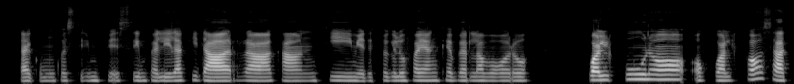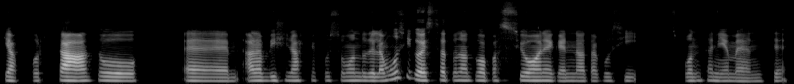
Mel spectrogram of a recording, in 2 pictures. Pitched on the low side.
No: medium, 180 Hz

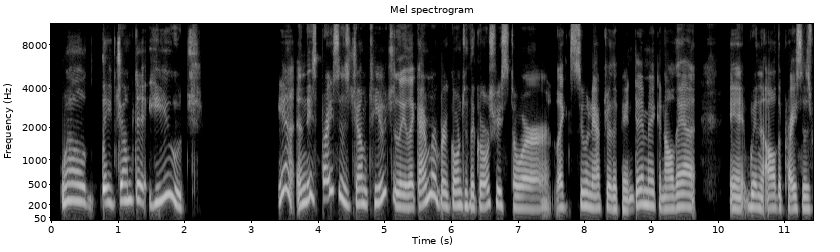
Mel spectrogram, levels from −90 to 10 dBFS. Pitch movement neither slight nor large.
No: wide, 6.2 semitones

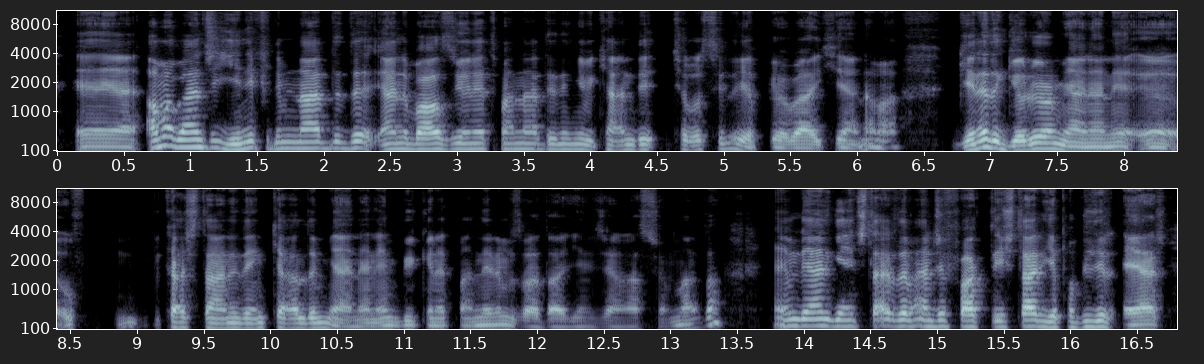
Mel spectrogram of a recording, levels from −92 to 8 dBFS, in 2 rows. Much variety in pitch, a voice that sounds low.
Yes: wide, 7.6 semitones; low, 125 Hz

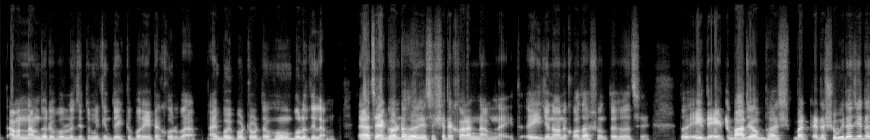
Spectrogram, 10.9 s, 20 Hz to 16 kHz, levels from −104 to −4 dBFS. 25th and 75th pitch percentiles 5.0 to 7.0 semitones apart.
Yes: wide, 5.6 semitones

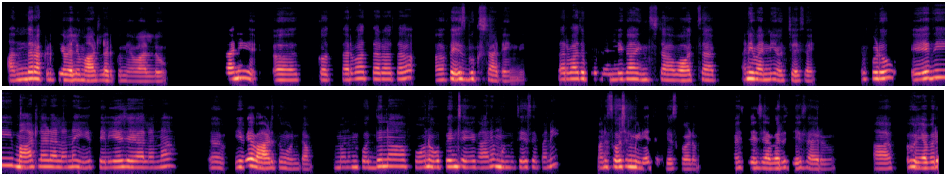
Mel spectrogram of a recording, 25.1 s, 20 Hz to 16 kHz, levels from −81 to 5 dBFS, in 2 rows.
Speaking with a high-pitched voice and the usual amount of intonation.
Yes: high, 230 Hz; average, 3.1 semitones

